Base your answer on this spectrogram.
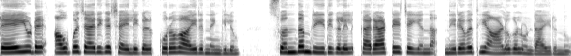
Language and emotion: Malayalam, neutral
